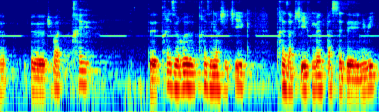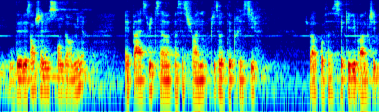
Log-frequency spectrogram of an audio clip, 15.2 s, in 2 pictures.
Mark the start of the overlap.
none

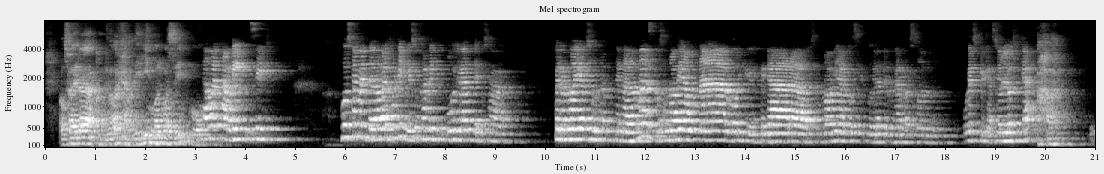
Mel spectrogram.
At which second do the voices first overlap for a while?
none

